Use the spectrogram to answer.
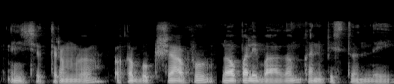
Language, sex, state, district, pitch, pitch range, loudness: Telugu, male, Andhra Pradesh, Guntur, 85 Hz, 80-90 Hz, -22 LUFS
